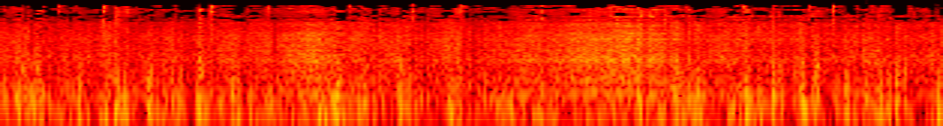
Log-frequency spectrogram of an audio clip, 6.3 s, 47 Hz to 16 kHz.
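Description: Detroit Diesel 6-71 two-stroke inline-six diesel of a 1969 Hahn fire truck running at highway speed, heard from the open cab under heavy wind buffeting on the microphone.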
